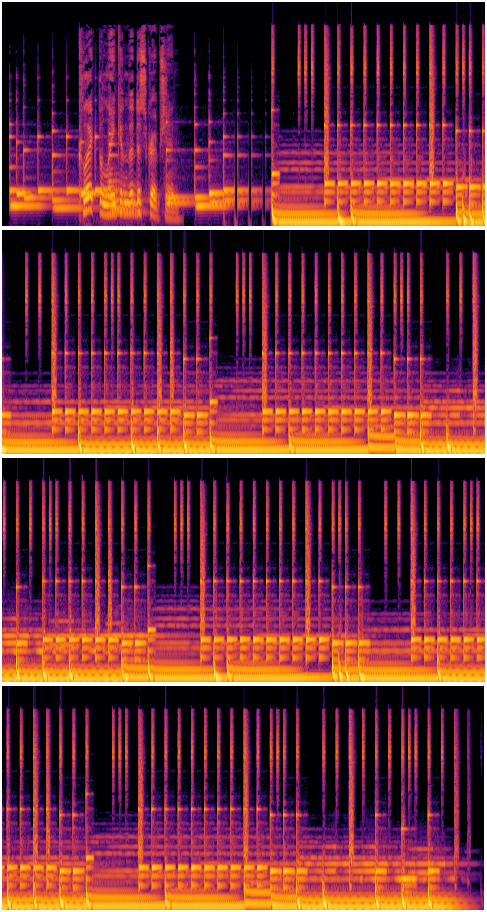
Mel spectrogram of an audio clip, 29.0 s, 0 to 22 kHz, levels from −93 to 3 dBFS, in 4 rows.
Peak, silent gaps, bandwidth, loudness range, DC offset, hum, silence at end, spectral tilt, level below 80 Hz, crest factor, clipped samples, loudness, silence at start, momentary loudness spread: 0 dBFS; none; 15.5 kHz; 3 LU; under 0.1%; none; 0.25 s; -5 dB/octave; -14 dBFS; 10 dB; under 0.1%; -13 LUFS; 0.1 s; 6 LU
